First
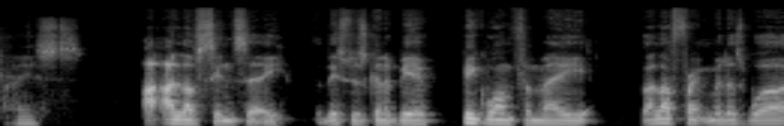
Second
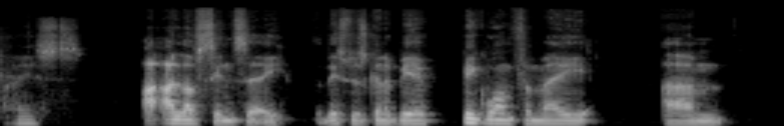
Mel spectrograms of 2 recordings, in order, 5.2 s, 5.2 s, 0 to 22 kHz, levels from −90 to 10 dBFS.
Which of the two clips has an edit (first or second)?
first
